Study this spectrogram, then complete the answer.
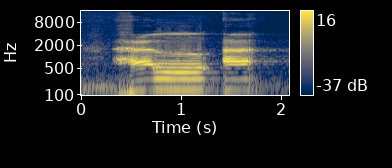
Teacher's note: di sini lam sukun ditahan sebentar atau sejenak saja.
